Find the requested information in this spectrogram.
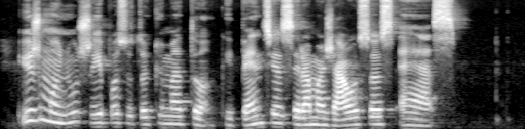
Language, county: Lithuanian, Kaunas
